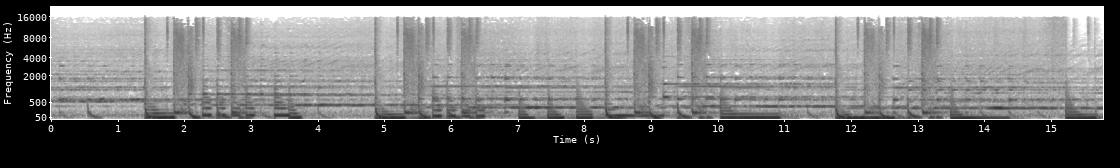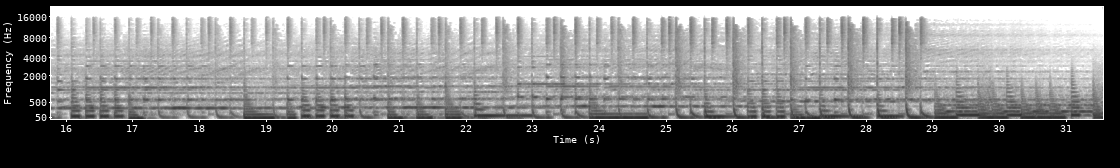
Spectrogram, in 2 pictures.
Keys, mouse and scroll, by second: 0.1 click, 0.8 shift+middle click, 2.9 click, 4.3 click, 5.0-5.6 shift+middle click, 6.5 shift+middle click, 15.1 shift+middle click, 16.0 c, 16.8 middle click, 17.4 scroll up 2, 17.7 shift+middle click, 18.4 middle click, 20.0 click, 21.5 click, 21.6 click, 25.9 middle click, 26.4 7, 27.1 scroll up 2, 27.4 shift+middle click, 28.0 shift+middle click.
